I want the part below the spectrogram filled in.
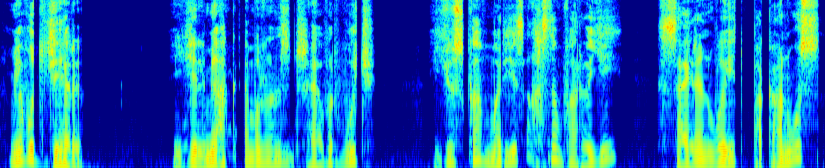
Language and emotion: Kashmiri, disgusted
